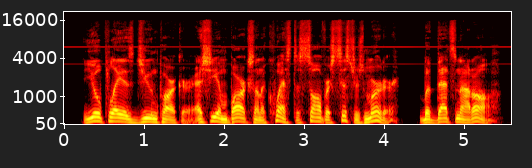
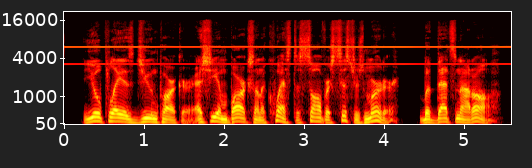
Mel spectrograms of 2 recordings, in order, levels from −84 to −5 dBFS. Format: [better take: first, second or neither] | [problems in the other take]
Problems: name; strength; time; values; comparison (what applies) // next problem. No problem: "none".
first | high-pitched whine; loud; throughout; 6 kHz, 9 dB below the speech; faint in the first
